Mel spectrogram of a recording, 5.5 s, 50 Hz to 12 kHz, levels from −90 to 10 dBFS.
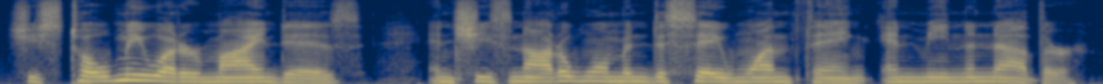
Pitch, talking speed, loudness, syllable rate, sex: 165 Hz, 205 wpm, -17 LUFS, 4.6 syllables/s, female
